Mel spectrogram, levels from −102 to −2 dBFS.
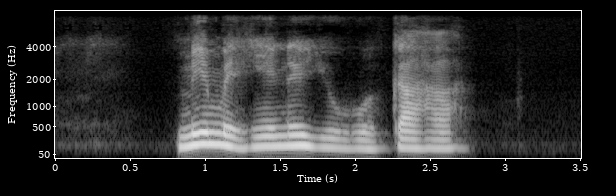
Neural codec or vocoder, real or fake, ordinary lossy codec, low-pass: codec, 16 kHz, 1.1 kbps, Voila-Tokenizer; fake; AAC, 48 kbps; 7.2 kHz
